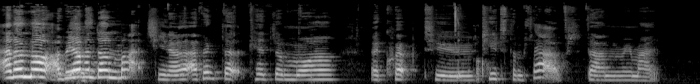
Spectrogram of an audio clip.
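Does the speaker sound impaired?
Yes: deafness; deafness diagnosed at age 3, residual low-frequency hearing, hears men's voices better than women's; hearing aids that help, lip reads, sign language; raised oral, 11 years of speech therapy, practiced mouth and tongue movement.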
